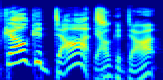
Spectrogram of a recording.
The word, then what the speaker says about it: Gal Gadot: say her name uh well not gayle it's uh gal gadot yeah i think it's gal gadot i'm i think everybody thinks it's supposed to be a silent t but it is in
